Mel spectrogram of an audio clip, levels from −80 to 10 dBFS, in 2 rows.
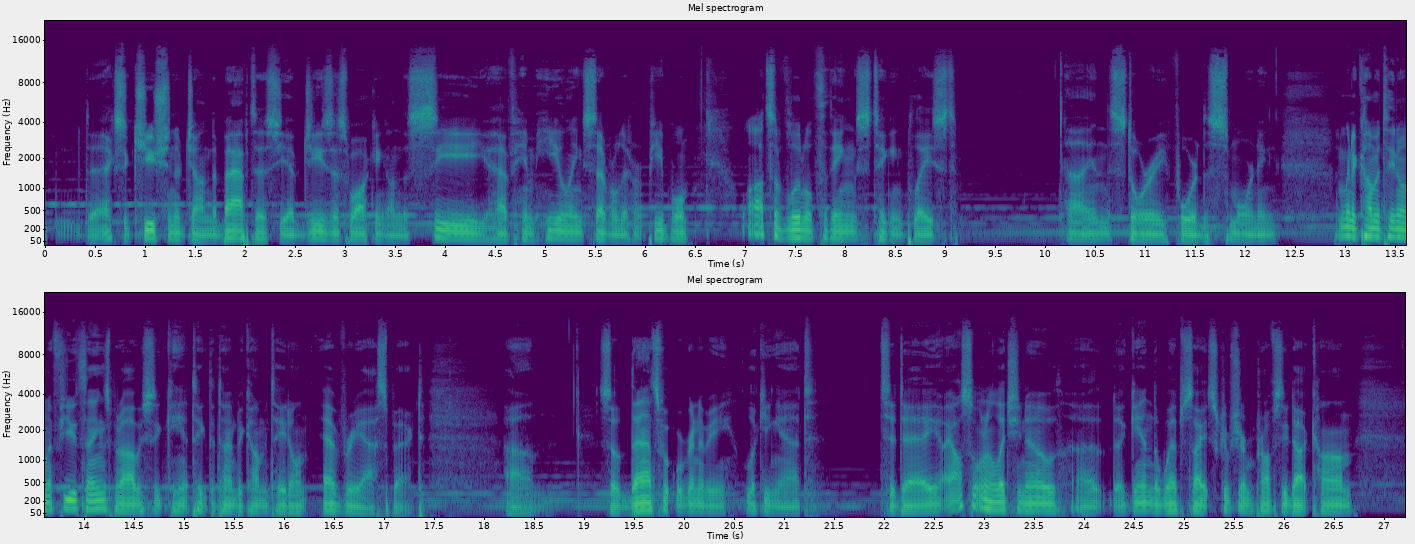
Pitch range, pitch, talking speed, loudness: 70-90 Hz, 80 Hz, 170 wpm, -26 LUFS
